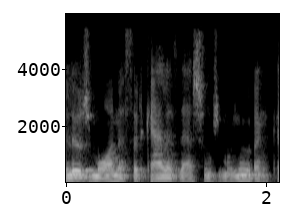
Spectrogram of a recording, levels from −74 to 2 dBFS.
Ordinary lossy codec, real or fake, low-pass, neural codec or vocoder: MP3, 48 kbps; real; 5.4 kHz; none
